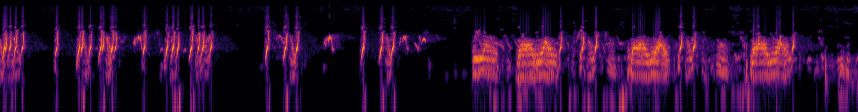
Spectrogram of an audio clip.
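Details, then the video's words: A quail gives sharp, rapid chirps in quick bursts, then switches to a run of harsher, raspy churring notes over the last few seconds. "Quail sound //Batair ki awaz"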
